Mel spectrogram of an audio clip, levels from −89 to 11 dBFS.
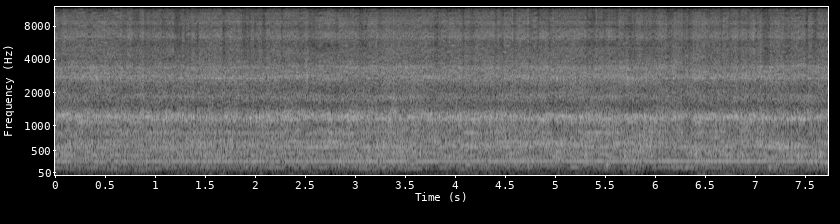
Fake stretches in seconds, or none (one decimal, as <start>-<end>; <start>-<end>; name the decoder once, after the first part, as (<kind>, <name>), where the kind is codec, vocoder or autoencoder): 0.0-1.1 (codec, SNAC); 2.3-7.7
